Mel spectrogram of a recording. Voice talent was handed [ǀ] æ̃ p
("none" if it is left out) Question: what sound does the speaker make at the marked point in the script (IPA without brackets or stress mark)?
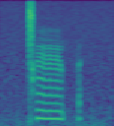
ǀ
